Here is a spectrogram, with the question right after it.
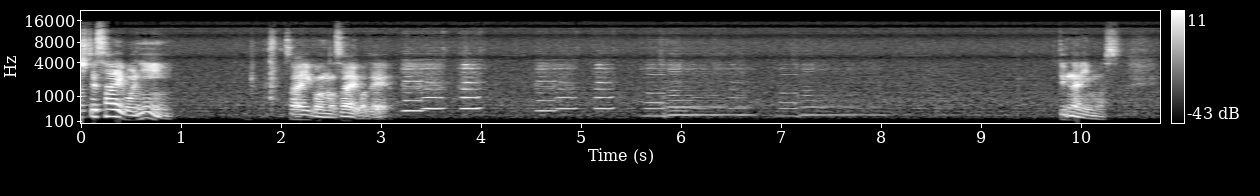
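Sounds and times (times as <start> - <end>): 
speech: 0.0 - 1.0, 2.1 - 3.4, 9.8 - 10.5
sustained humming tones: 2.7 - 10.4
bright synthesized note with two-beat delay echoes: 4.6 - 9.1.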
